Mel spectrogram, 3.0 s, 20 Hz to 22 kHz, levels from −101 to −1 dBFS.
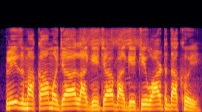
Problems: constant background noise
